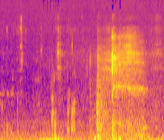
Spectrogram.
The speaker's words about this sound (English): But real quick sip.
